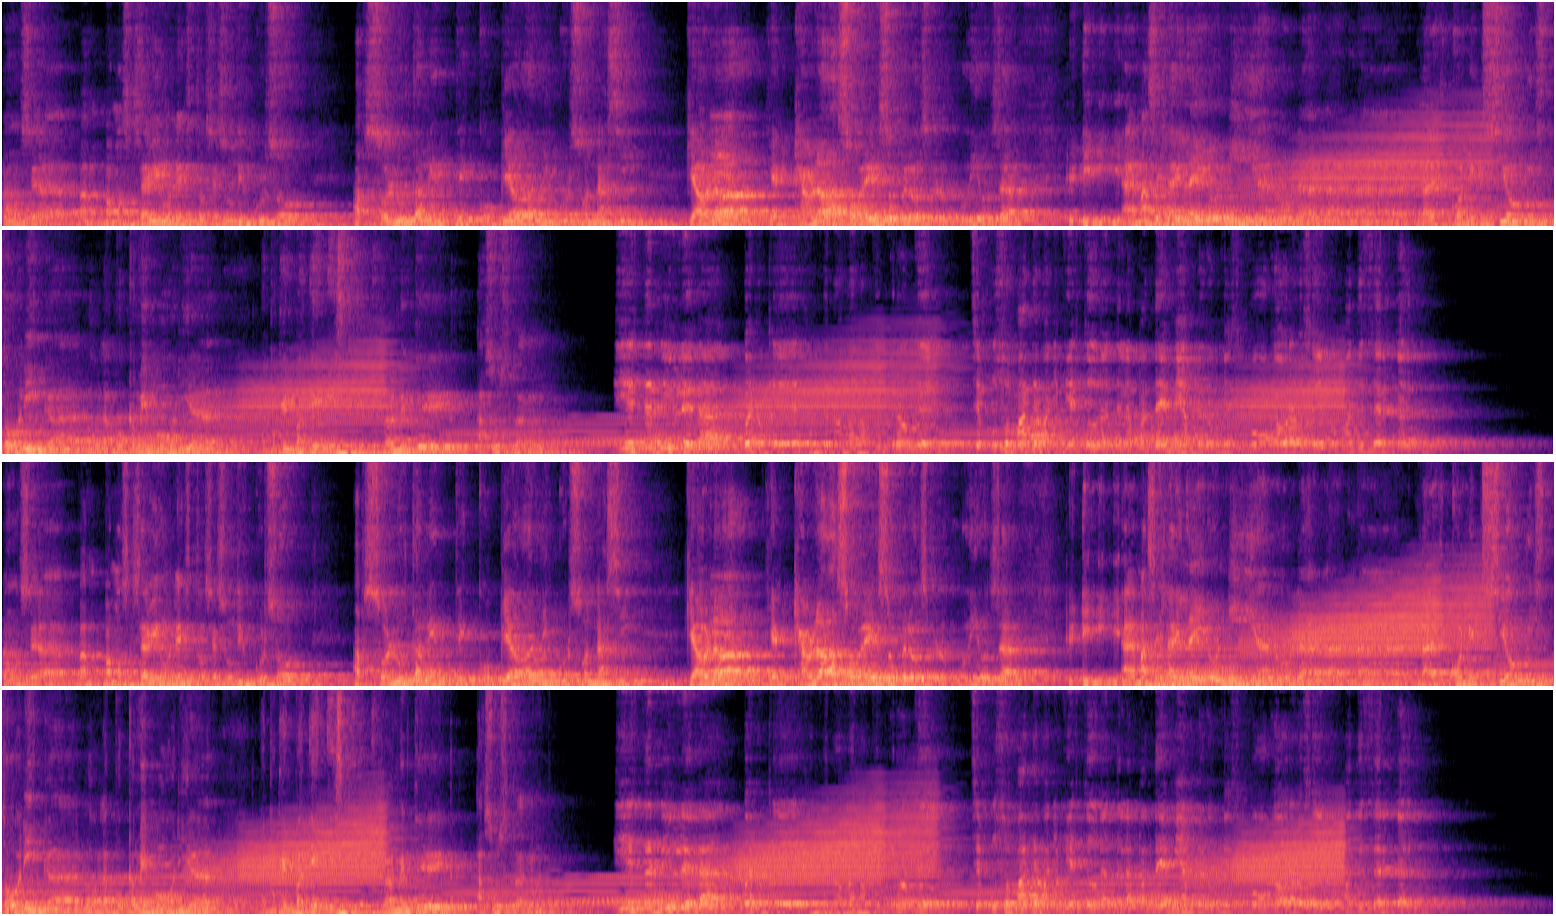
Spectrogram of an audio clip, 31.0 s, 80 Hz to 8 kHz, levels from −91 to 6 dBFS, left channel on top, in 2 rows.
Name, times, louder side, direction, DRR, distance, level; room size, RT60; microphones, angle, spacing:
voice 1, 0.0-3.0 3.5-6.4 6.8-17.7 18.1-21.0, right 1 dB, 75° right, 1 dB, 2.6 m, -20 dB
sound 1, 11.5-29.0, right 5 dB, 40° right, 0.7 m, -29 dB
voice 2, 21.6-24.9 25.2-29.6, equal, 5° right, 0 dB, 2.2 m, -23 dB
13.0 x 9.7 x 8.6 m, 2.2 s
head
